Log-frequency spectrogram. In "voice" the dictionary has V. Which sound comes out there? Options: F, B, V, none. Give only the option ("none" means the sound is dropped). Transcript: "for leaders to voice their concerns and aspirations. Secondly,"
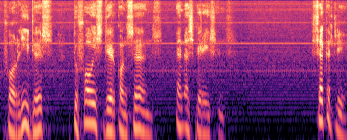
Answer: F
